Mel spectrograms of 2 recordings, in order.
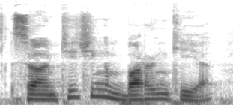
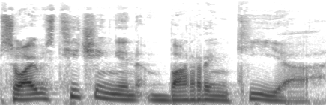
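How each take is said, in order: First: Said in the usual way. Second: Barranquilla with a rolled Spanish r. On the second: Shown as a demonstration. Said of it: "You like my Spanish? Rolling my R's?".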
